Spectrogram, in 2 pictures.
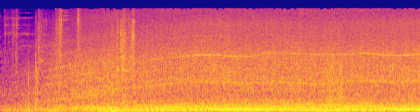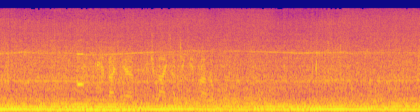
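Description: Water splashes against a moving boat's hull.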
